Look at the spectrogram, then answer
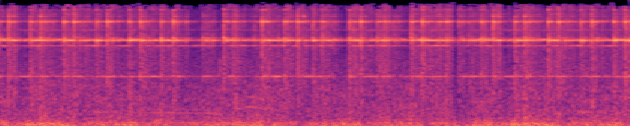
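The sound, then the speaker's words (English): A Salvation Army handbell rings continuously in a rapid, steady shaking rhythm during the organization's fundraising drive in Minnesota, its bright metallic tones sustained, with low background noise underneath and no voices. “One of the staples of that, of course, is bell ringing”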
